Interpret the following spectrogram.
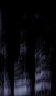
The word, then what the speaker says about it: Tekakwitha: importance of saint kateri takawita that's how my people pronounce her name i've been taught that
